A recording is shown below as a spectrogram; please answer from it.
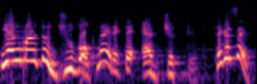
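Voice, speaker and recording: A woman teaching an exam-prep English grammar lesson, who keeps asking the class check questions and repeats key words slowly for emphasis. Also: mid-range voice, wildly swooping pitch, husky.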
